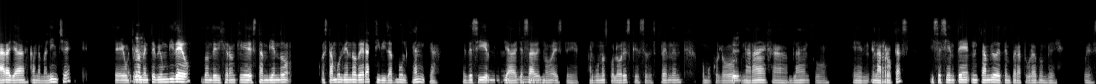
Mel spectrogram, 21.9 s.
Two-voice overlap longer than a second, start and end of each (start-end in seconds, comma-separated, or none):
9.7-10.9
